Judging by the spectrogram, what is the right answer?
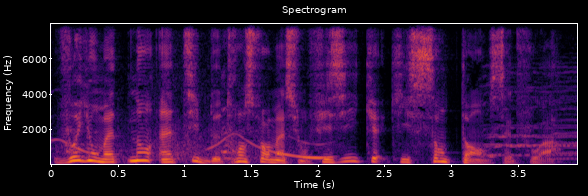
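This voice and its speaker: A man narrates a scripted educational piece for young teens at normal speed, his fairly high voice swooping wildly in pitch, amid heavy background noise and music. He explains things informally and reassuringly, speaking straight to the listener.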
